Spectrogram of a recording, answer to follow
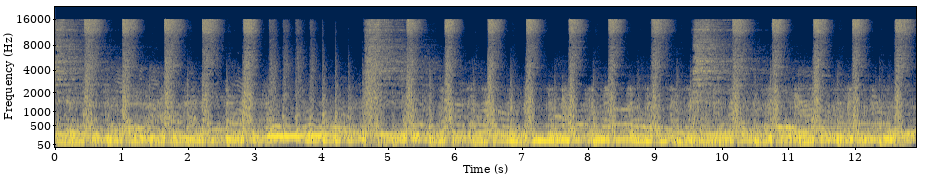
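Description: A live heavy rock band playing: electric guitar riffing over a drum kit, the drums keeping a steady beat of about two to three hits a second, with a quick run of hits about three seconds in.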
